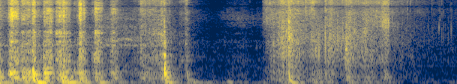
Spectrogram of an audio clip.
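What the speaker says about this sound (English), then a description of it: "Let's cut this box open." A knife slicing open a cardboard box of VW Beetle parts, with close rasping, tearing strokes, a pause of near silence, then another longer scraping cut that fades out, no talk.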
